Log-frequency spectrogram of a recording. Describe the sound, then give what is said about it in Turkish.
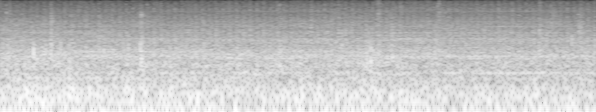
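A car rumbles along steadily over rough, sloping ground planted with olive trees, its low engine drone and jostling bumps continuous throughout, with no voices. “Tamam dikkat edin biraz sarsılacağız.”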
